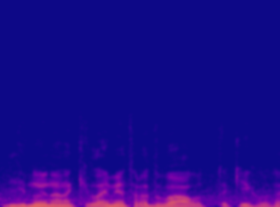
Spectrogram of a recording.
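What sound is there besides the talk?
None of the usual background noises is heard.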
